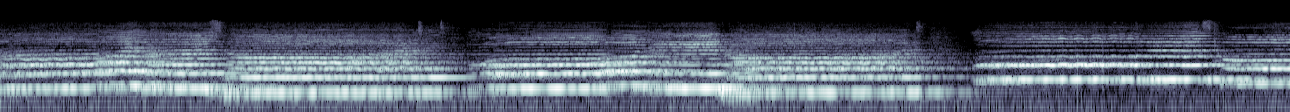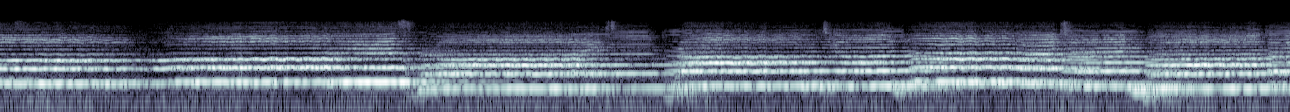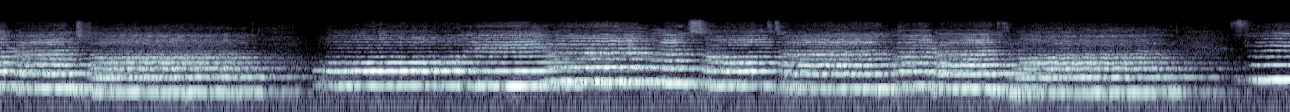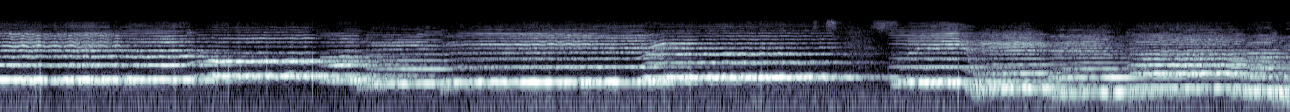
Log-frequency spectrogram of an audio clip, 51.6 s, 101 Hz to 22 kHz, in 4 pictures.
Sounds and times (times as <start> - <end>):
Female singing: 0.0 - 9.2, 29.0 - 37.5, 38.2 - 51.6
Choir: 0.0 - 51.6.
